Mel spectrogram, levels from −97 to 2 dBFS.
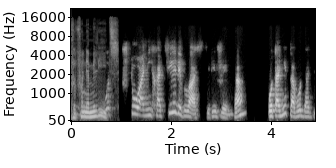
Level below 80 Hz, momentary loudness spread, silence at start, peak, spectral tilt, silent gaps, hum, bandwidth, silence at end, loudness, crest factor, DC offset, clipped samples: -68 dBFS; 11 LU; 0 s; -2 dBFS; -5 dB/octave; 3.66-3.92 s; none; 16 kHz; 0 s; -22 LUFS; 20 dB; under 0.1%; under 0.1%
